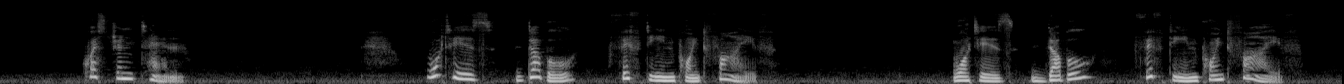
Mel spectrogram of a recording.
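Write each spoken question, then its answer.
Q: What is double 15.5?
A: 31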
